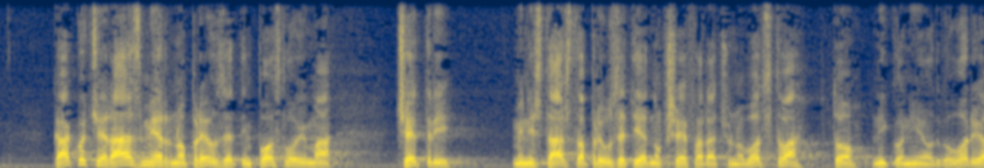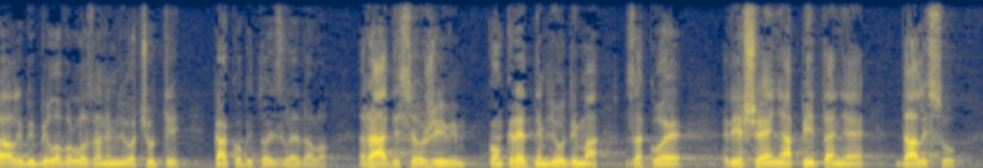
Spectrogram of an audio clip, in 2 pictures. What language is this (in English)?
Croatian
